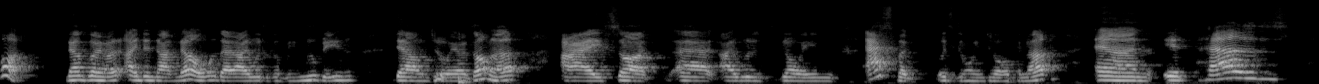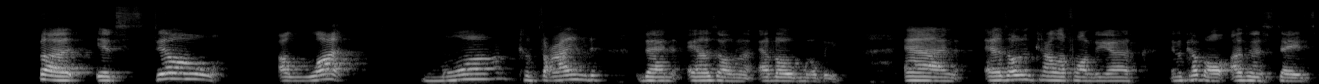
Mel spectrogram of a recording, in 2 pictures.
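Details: Dysarthria in an adult woman with cerebral palsy affecting her limbs and brain; she describes speech as tongue-tied following a bad spasm day.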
